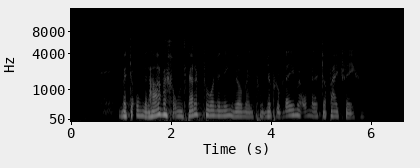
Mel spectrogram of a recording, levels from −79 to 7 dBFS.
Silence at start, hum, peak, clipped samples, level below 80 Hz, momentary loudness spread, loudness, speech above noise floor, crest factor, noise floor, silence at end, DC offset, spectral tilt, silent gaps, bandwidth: 0.6 s; none; -30 dBFS; under 0.1%; -72 dBFS; 13 LU; -49 LUFS; 27 dB; 18 dB; -75 dBFS; 0.8 s; under 0.1%; -8 dB/octave; none; 8.6 kHz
